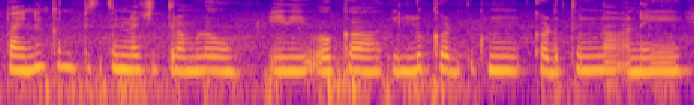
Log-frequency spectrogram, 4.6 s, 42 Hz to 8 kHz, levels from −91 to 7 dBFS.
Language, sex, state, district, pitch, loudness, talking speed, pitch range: Telugu, female, Andhra Pradesh, Sri Satya Sai, 235 Hz, -18 LUFS, 115 wpm, 230-250 Hz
